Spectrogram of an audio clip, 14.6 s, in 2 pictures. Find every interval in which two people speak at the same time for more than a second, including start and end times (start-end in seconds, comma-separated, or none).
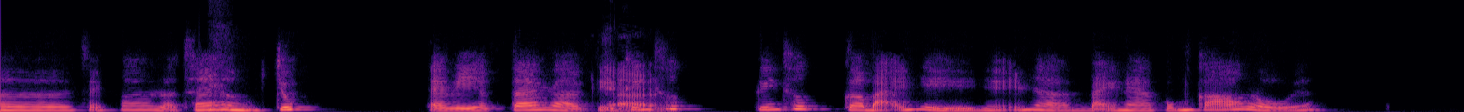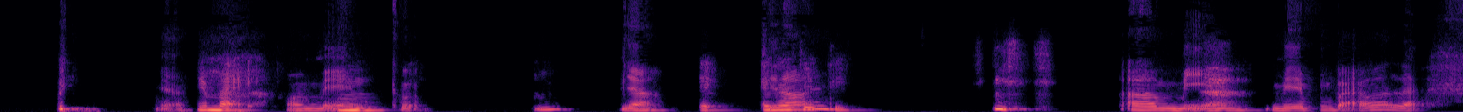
none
